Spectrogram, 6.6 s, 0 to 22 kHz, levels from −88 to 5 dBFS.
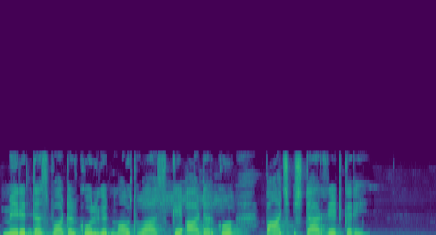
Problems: background sounds at intervals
